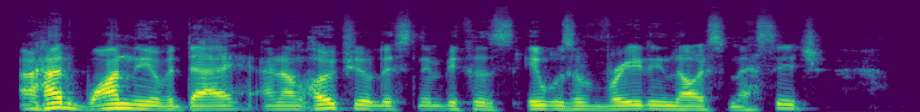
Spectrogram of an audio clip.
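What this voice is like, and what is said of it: Accent pronouncing TH as F. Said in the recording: “you're not pronouncing the TH when you say three. Like, so it sounds like you're saying set him free rather than number three ... that's my accent. I can't escape it ... it's the accent.”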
